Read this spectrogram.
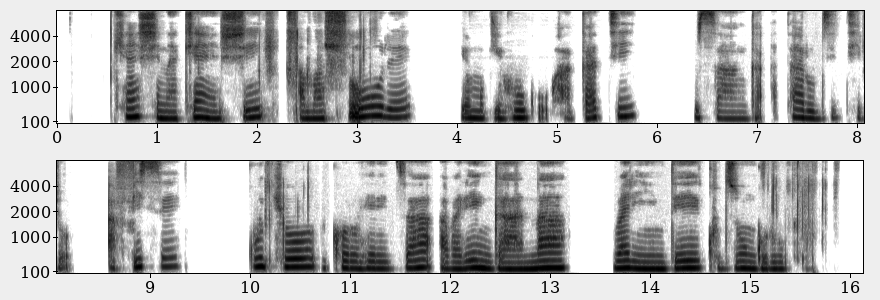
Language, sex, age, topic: Rundi, female, 25-35, education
